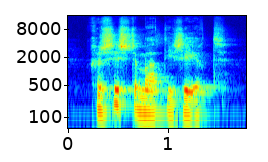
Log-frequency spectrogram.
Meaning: past participle of systematiseren
- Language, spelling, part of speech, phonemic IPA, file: Dutch, gesystematiseerd, verb, /ɣəˌsistəˌmatiˈzert/, Nl-gesystematiseerd.ogg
